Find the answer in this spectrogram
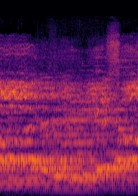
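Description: Two women singing an operatic duet, their voices overlapping in held notes with a wide vibrato. A short sung 's' hisses near the end.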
